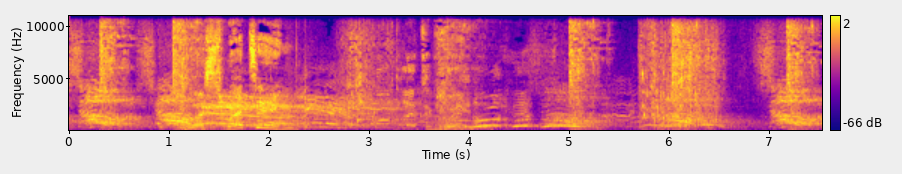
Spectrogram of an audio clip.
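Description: A man shouts loudly with animation.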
